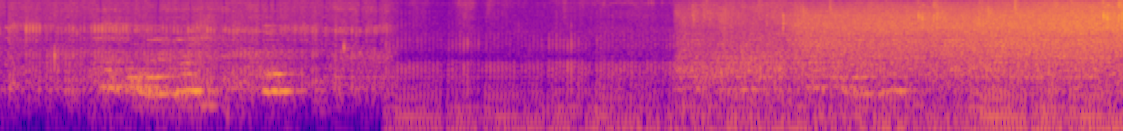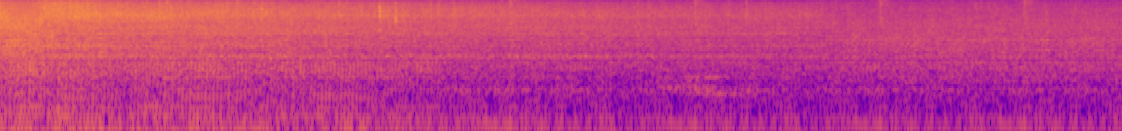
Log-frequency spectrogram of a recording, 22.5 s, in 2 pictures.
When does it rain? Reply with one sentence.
The rain can be heard from 6.8 to 22.4 s.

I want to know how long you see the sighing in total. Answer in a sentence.
You can hear the sighing for 4 seconds altogether.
